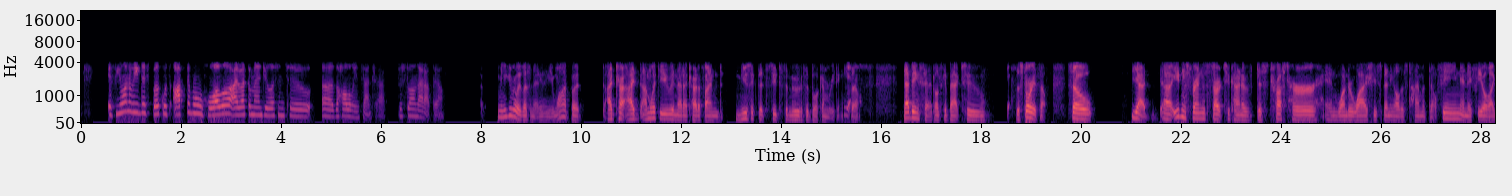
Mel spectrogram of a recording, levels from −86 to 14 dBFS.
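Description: From start to finish, the speech carries the sound of the GSM full-rate codec. Energy stops near 3.8 kHz, with the line band roughly 200 Hz to 3.6 kHz. Pulse-driven excitation leaves a plainly audible buzzy, gravelly roughness. This fits a 13 kbps GSM stream.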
